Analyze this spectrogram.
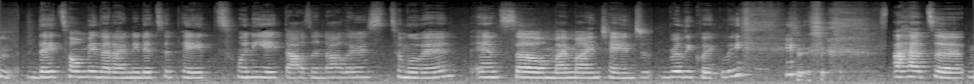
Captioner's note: laughter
